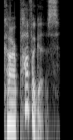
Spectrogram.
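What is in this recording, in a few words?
"carpophagous", English, British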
